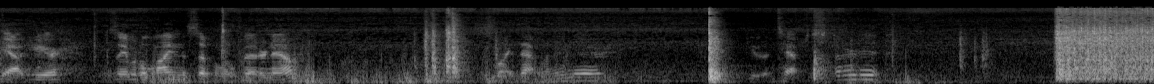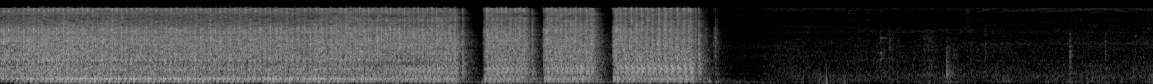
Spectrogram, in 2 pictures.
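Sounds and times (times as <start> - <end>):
impact wrench rattling: 10.6 - 18.7.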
